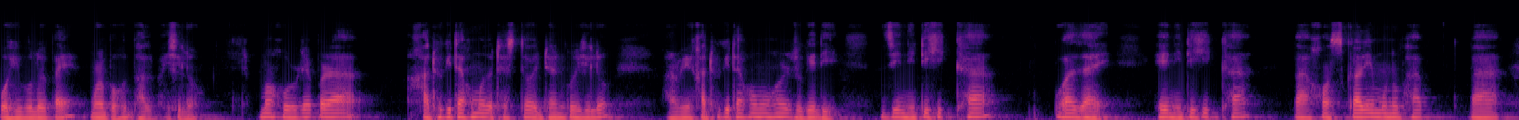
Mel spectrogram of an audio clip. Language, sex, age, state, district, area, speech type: Assamese, male, 30-45, Assam, Morigaon, rural, spontaneous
